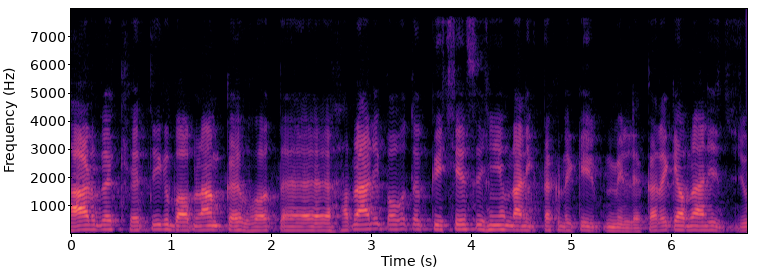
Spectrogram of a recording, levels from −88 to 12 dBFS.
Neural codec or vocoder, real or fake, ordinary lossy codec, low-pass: codec, 16 kHz, 16 kbps, FunCodec, trained on Chinese and English, 50 frames a second; fake; none; none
